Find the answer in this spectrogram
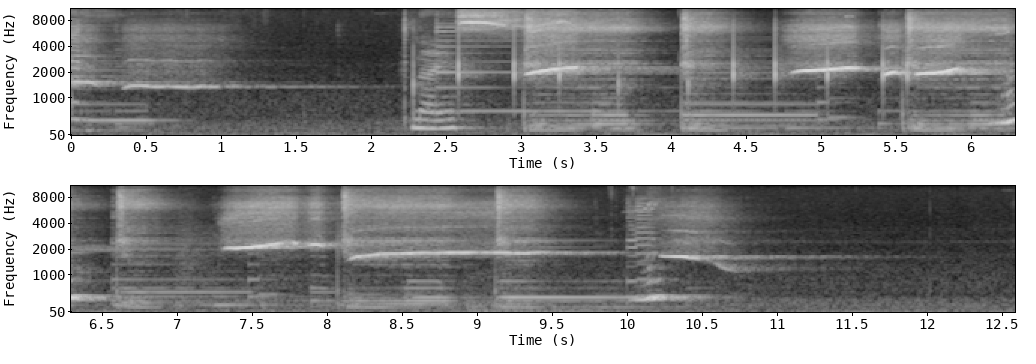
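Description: Background music: a whistled melody in short repeated phrases, its notes sliding up at the ends, over a chordal accompaniment. The music dips briefly just after the start and fades away near the end.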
